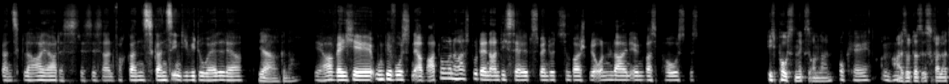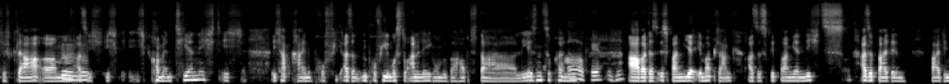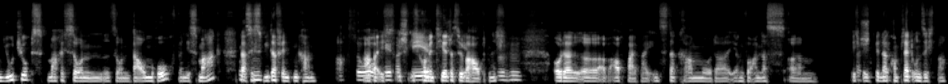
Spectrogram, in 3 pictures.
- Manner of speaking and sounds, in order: none
- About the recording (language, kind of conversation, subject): German, podcast, Wie beeinflussen soziale Medien ehrlich gesagt dein Wohlbefinden?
